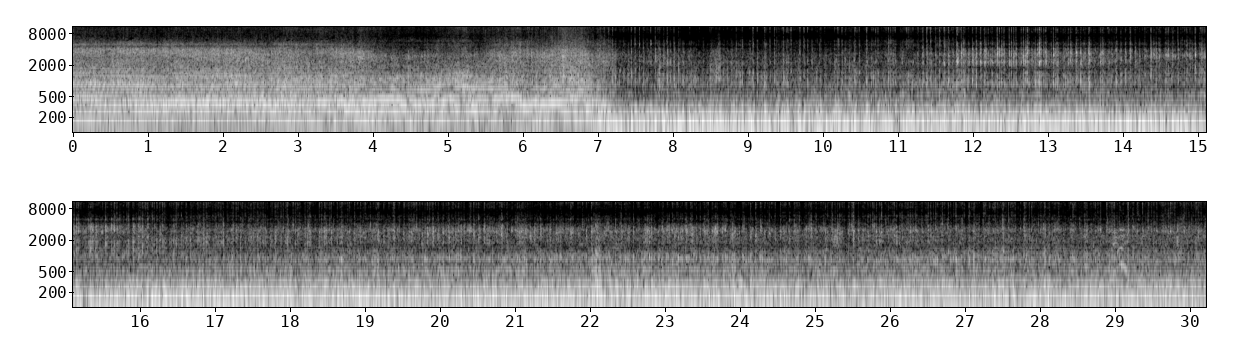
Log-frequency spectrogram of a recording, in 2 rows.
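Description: Crowd shouting and cheering for the first seven seconds or so. Then a small-block V8 drag car's engine takes over close by, running at a loud, deep idle with rapid, even firing pulses.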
